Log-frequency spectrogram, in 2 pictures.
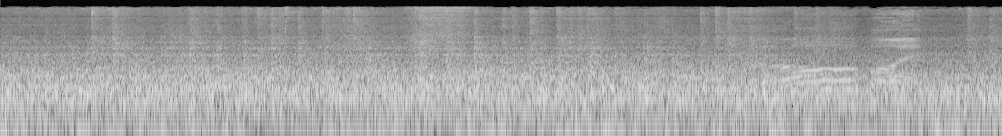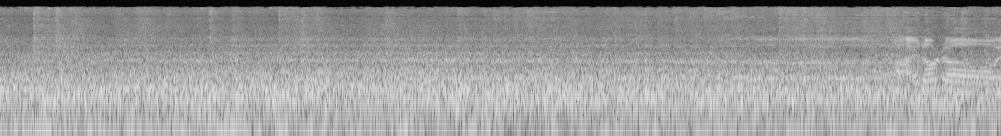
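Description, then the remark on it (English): An A train subway train roars loudly and steadily through a station, with high metallic wheel squeals rising briefly midway and again near the end. Any voices are buried under the rumble. “Oh, and now another one, the A Train.”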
